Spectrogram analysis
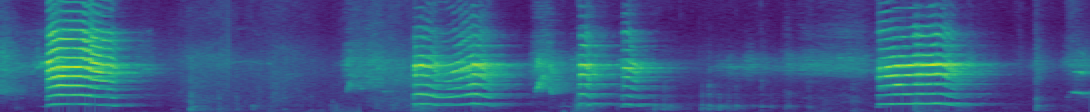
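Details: Rottweiler letting out loud, high-pitched squealing whines, three long drawn cries that bend downward in pitch, separated by softer short squeaks and quiet pauses.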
